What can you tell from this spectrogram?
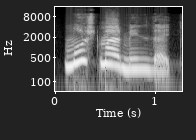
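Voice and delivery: put-on brash, loud robber girl; a wild girl being generous her own way. (harsány rablólány)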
